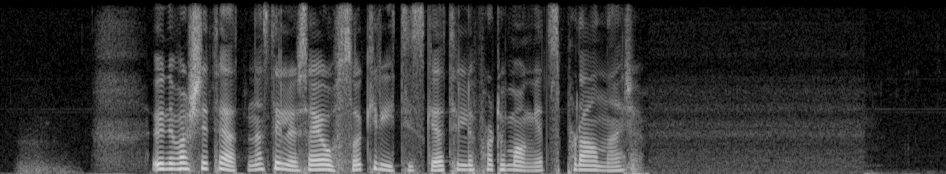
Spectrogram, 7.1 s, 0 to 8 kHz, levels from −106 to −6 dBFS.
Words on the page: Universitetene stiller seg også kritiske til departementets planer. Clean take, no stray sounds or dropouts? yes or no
yes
